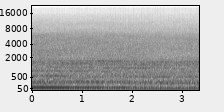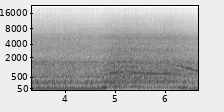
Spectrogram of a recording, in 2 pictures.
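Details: Porsche 911 Carrera 3.2L on an engine test stand after sitting, freshly started and warming (oil about 120°F, thermostat likely not yet open): even idle that climbs cleanly when blipped and settles back; normal revving.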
